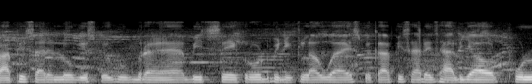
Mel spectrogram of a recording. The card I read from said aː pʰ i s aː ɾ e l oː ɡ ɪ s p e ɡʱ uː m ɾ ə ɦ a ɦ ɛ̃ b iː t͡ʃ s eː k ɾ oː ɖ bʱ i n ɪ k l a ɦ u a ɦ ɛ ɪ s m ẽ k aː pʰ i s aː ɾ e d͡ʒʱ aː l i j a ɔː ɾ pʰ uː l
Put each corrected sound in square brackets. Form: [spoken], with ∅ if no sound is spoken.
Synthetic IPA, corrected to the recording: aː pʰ i s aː ɾ e l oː ɡ ɪ s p e ɡʱ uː m ɾ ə ɦ [e] ɦ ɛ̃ b iː t͡ʃ s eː k ɾ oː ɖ bʱ i n ɪ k l a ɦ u a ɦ ɛ ɪ s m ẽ k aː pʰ i s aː ɾ e d͡ʒʱ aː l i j a ɔː ɾ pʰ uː l

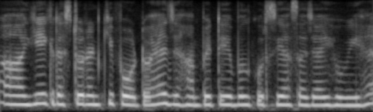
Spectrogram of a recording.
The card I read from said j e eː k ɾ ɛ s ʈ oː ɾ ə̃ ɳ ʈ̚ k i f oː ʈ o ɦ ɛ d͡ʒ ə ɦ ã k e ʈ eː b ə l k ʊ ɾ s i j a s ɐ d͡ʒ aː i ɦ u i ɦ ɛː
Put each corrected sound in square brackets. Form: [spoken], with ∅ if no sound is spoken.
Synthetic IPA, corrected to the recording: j e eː k ɾ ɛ s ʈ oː ɾ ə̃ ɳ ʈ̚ k i f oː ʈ o ɦ ɛ d͡ʒ [ɐ] ɦ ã [p] e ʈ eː b ə l k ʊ ɾ s i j a s ɐ d͡ʒ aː i ɦ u i ɦ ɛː

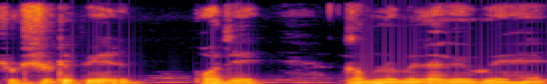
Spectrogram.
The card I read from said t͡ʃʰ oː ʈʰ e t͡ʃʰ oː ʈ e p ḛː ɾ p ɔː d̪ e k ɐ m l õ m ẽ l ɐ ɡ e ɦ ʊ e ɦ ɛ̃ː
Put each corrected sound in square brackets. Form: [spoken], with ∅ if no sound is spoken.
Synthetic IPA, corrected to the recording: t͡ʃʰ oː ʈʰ e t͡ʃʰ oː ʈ e p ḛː ɾ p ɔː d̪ e [ɡ] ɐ m l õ m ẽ l ɐ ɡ e ɦ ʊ e ɦ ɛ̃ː

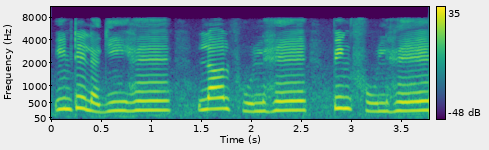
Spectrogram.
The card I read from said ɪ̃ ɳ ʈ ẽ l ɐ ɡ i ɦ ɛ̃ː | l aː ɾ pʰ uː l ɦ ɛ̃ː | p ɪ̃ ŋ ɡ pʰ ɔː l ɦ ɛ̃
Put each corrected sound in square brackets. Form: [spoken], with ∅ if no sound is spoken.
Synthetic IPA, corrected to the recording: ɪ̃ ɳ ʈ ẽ l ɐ ɡ i ɦ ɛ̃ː | l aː [l] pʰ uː l ɦ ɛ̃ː | p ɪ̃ ŋ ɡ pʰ [uː] l ɦ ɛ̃

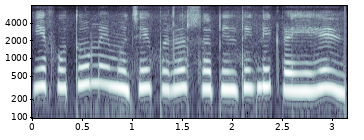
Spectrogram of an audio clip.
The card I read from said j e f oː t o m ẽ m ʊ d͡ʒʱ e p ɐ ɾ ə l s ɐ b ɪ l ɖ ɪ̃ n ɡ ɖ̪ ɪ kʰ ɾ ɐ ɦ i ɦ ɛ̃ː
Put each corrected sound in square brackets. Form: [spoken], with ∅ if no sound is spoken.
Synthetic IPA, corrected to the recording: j e f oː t o m ẽ m ʊ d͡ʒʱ e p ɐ ɾ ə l s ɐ b ɪ l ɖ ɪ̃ [ŋ] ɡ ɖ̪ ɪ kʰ ɾ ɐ ɦ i ɦ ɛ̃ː

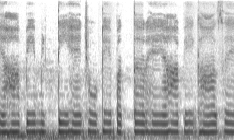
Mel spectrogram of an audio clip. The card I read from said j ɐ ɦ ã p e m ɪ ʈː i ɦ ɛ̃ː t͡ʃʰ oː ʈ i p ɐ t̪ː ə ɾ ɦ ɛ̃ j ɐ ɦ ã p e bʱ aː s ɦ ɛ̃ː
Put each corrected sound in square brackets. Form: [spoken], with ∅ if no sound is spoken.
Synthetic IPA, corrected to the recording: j ɐ ɦ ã p e m ɪ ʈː i ɦ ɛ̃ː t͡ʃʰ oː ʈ [e] p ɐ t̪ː ə ɾ ɦ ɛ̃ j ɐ ɦ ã p e [ɡʱ] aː s ɦ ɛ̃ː

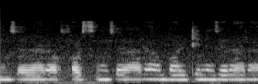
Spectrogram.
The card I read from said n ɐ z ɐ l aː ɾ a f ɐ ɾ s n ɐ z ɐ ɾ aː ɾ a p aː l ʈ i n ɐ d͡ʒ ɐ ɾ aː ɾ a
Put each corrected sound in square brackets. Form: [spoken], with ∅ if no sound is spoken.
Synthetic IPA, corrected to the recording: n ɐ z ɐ [ɾ] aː ɾ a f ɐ ɾ s n ɐ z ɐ ɾ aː ɾ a [b] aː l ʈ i n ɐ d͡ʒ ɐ ɾ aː ɾ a

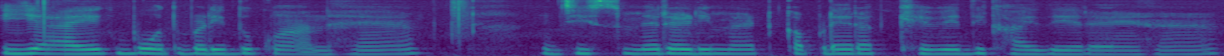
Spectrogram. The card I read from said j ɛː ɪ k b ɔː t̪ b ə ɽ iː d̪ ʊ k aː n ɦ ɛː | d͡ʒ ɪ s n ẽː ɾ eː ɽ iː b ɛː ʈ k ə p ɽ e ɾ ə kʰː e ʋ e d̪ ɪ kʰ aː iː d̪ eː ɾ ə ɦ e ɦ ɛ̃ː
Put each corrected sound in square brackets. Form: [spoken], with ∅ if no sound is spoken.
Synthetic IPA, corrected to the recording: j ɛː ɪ k b ɔː t̪ b ə ɽ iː d̪ ʊ k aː n ɦ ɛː | d͡ʒ ɪ s [m] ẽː ɾ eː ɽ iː [m] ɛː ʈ k ə p ɽ e ɾ ə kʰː e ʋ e d̪ ɪ kʰ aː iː d̪ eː ɾ ə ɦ e ɦ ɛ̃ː

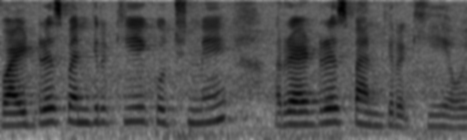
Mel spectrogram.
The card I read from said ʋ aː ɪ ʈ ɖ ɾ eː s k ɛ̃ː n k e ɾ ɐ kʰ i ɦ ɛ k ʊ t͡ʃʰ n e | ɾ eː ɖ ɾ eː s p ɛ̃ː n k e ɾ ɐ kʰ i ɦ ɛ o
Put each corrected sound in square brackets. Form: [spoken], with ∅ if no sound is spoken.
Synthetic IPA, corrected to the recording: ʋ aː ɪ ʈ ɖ ɾ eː s [p] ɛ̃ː n k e ɾ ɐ kʰ i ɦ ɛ k ʊ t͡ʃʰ n e | ɾ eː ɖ ɾ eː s p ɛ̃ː n k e ɾ ɐ kʰ i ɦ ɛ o

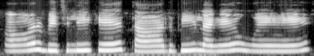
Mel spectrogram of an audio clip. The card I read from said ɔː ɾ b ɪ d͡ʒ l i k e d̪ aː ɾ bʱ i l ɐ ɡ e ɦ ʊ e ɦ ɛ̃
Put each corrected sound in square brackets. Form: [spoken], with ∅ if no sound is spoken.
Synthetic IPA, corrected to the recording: ɔː ɾ b ɪ d͡ʒ l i k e [t̪] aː ɾ bʱ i l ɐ ɡ e ɦ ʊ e ɦ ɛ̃

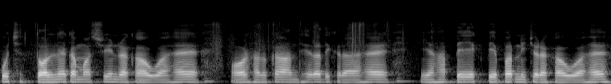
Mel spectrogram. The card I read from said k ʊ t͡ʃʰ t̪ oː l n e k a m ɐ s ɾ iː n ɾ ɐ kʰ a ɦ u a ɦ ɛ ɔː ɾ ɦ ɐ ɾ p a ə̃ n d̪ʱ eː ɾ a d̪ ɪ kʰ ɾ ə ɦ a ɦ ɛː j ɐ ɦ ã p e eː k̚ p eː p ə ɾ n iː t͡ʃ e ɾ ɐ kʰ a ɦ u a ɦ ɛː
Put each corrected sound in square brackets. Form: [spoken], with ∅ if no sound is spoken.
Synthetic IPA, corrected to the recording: k ʊ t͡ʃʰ t̪ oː l n e k a m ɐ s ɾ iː n ɾ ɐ kʰ a ɦ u a ɦ ɛ ɔː ɾ ɦ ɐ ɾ [k] a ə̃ n d̪ʱ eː ɾ a d̪ ɪ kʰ ɾ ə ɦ a ɦ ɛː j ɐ ɦ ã p e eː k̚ p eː p ə ɾ n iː t͡ʃ e ɾ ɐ kʰ a ɦ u a ɦ ɛː

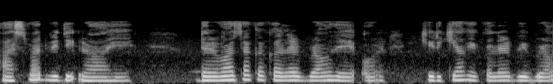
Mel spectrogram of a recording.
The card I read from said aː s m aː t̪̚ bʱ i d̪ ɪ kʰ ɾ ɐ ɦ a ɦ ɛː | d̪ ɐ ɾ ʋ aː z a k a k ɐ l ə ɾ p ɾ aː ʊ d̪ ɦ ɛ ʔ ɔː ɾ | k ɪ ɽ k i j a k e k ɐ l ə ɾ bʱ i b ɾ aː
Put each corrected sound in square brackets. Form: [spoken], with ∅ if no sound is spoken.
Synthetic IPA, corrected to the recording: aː s m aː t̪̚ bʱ i d̪ ɪ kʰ ɾ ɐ ɦ a ɦ ɛː | d̪ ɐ ɾ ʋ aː z a k a k ɐ l ə ɾ [b] ɾ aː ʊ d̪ ɦ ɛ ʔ ɔː ɾ | k ɪ ɽ k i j a k e k ɐ l ə ɾ bʱ i b ɾ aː

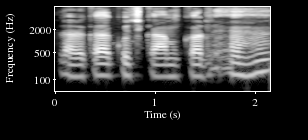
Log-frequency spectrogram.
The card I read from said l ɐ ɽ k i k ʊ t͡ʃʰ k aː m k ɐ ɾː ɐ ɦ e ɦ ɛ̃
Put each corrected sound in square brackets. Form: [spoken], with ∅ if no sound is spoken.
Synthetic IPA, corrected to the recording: l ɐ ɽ k [a] k ʊ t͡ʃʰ k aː m k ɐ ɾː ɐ ɦ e ɦ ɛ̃

